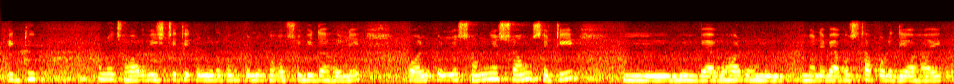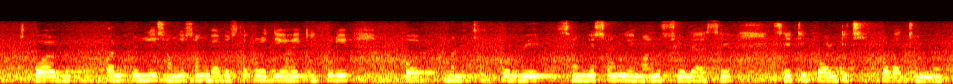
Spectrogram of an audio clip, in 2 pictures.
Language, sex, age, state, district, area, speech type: Bengali, female, 30-45, West Bengal, Purba Bardhaman, urban, spontaneous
